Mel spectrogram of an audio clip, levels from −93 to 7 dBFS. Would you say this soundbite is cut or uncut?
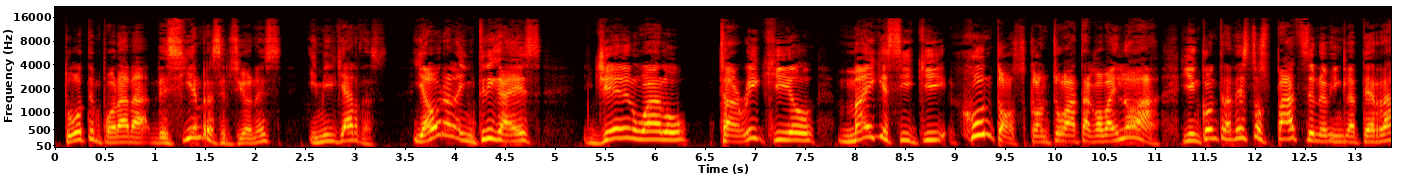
uncut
